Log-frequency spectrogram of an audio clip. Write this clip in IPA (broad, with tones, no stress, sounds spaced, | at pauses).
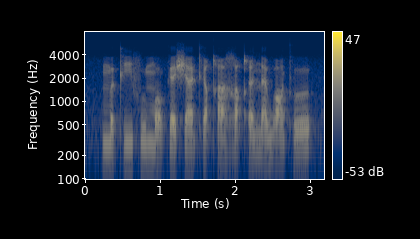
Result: m ə˦˥ kʼ i˦˥ f u˦˥ m ɔ˧˩˧ k ɛ˦˥ ʃ æ˦˥ kʼ ɪ˧˩˧ qʰ æ˧˩˧ ʁ ə˧˩˧ qʼ i˧˩˧ n æ˧˩˧ w ɑ˧˩˧ kʼ ʊ˦˥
